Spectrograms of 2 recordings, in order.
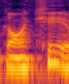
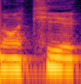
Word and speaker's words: IKEA: how to assemble an ikea cabinet ikea not ikea it's ikea you gotta say it properly because everyone will get you in the comments ikea not ikea ikea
